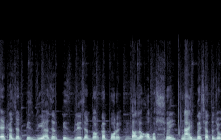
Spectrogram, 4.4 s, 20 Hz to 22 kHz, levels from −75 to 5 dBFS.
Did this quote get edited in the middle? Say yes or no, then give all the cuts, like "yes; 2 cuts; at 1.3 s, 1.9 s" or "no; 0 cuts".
no; 0 cuts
